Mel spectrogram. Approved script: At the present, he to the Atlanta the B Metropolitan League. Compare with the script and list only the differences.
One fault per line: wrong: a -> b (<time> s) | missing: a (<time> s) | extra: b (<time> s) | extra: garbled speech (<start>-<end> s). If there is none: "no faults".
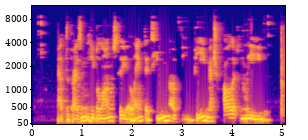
extra: belongs (1.3 s)
extra: team of (2.4 s)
